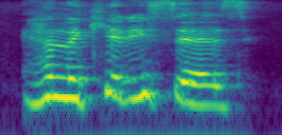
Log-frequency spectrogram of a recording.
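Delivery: ordinary delivery, nothing marked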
